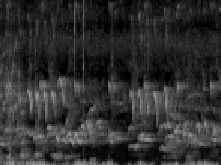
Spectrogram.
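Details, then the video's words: Murai batu, the white-rumped shama, singing at a contest event in Mimika, Papua: fast, bright, high warbling with repeated clipped notes over a steady murmur of spectators talking. "MATERI FULL ISIAN vs ROLL TEMBAK AUTO JUARA.??, BIRD CONTEST MURAI BATU B"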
